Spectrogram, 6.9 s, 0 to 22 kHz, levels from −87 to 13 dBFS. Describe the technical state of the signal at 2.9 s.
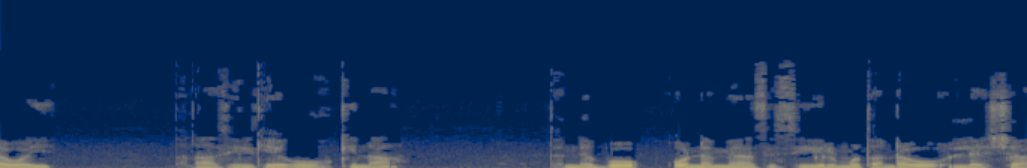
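AAC compression is present at 2.9 s, as it is throughout the clip. Nothing remains above 14 kHz, and the speech sounds dull and smeared, with a fizzy edge on sibilants. The likely cause is coarse AAC-LC quantisation at a low bitrate, consistent with 32 kbps.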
